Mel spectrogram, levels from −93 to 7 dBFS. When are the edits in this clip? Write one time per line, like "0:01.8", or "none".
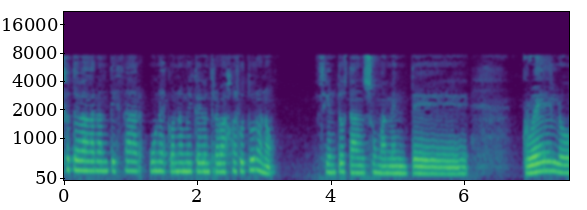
0:01.5
0:02.6
0:04.2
